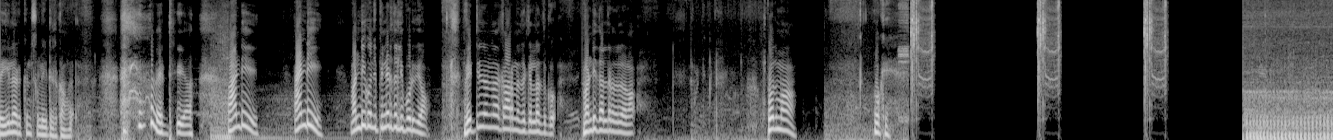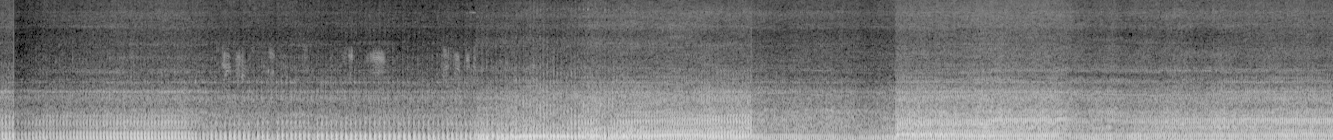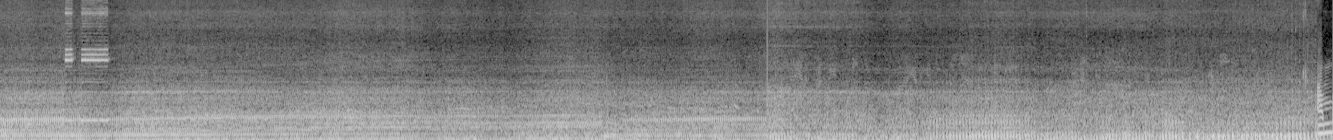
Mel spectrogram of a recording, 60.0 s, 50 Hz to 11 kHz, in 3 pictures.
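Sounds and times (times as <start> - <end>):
motorcycle engine running: 3.0 - 6.0, 18.7 - 59.9
short high beep: 41.0 - 41.7.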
